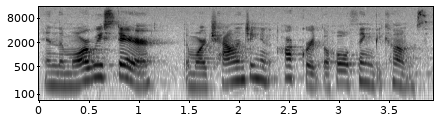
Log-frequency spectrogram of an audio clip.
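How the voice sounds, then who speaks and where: A woman's voice: medium pitch, animated, a little fast, a bit bright, slight background noise, rough recording. A woman reading a first-person children's novel aloud as an audiobook, telling the story expressively. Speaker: audiobook reader.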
